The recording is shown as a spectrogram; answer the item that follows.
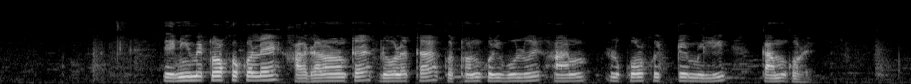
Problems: constant background noise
